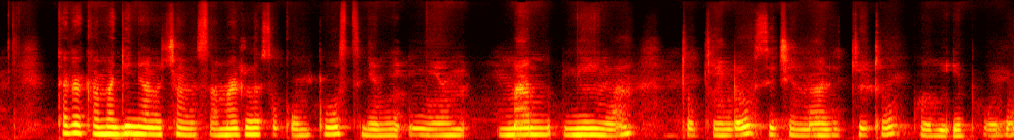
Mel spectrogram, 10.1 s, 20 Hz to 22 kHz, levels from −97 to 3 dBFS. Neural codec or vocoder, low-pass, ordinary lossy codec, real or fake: codec, 44.1 kHz, 2.6 kbps, DAC; none; none; fake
